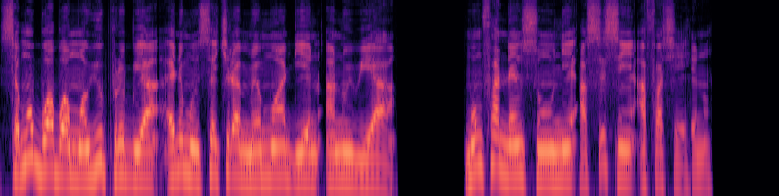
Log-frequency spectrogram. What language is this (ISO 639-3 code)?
aka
